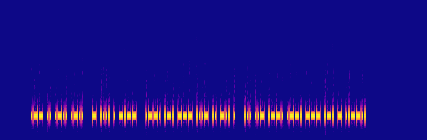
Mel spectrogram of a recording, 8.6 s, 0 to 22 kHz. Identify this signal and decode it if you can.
Morse code, heard as a keyed tone, about 41 wpm, 700 Hz. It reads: WILL THEY PROVIDE SUPPORT?
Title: Sentences from Top 1000 Words - Review Part 5 - 45wpm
